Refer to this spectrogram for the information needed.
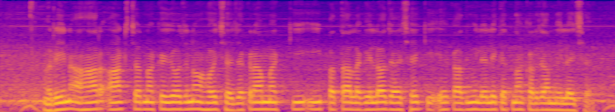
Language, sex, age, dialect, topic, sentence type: Maithili, male, 31-35, Angika, banking, statement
